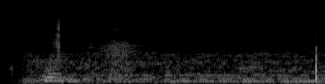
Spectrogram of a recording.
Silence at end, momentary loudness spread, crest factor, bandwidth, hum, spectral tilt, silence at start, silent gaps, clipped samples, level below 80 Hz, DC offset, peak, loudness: 0 s; 8 LU; 30 dB; 11 kHz; none; -6.5 dB/octave; 0.1 s; none; under 0.1%; -64 dBFS; under 0.1%; -14 dBFS; -45 LUFS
